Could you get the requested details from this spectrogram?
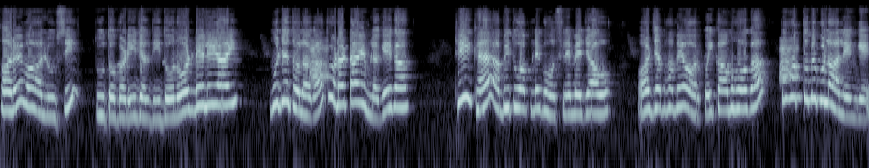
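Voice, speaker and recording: Pitched extremely high, a cartoonish character voice speaks. Its tempo is moderate. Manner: domineering, menacing.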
